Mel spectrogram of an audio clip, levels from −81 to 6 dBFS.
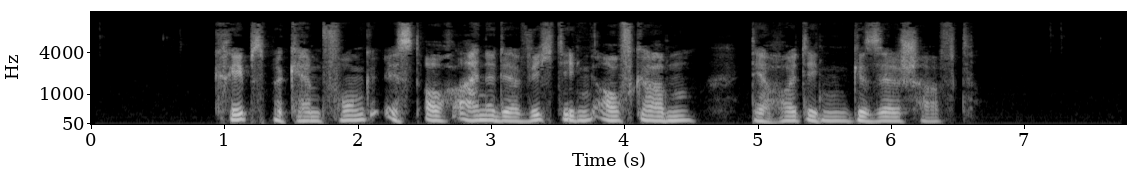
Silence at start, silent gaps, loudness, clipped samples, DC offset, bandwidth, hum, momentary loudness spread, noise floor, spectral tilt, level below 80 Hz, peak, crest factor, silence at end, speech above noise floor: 0.95 s; none; -21 LUFS; under 0.1%; under 0.1%; 11.5 kHz; none; 8 LU; -67 dBFS; -4.5 dB/octave; -54 dBFS; -2 dBFS; 20 dB; 1.15 s; 46 dB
